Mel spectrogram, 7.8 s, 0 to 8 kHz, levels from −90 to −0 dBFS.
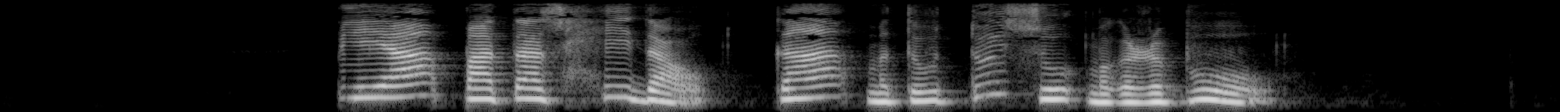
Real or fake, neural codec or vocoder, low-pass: real; none; 7.2 kHz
